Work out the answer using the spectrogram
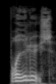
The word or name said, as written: brødløs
